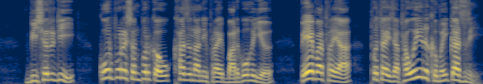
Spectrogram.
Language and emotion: Bodo, angry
